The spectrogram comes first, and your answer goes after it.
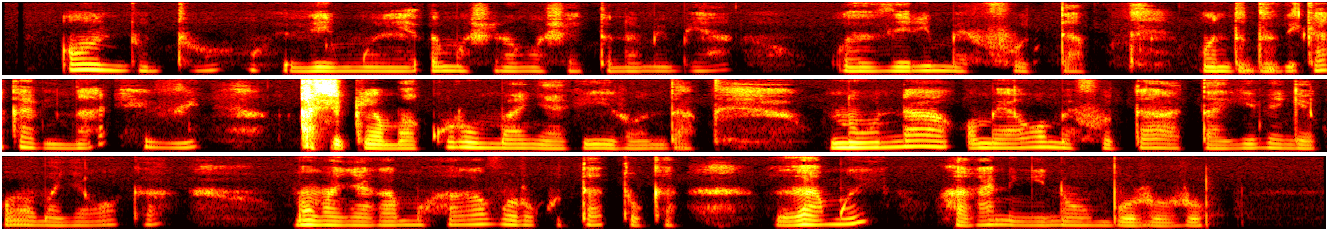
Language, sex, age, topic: Oshiwambo, female, 25-35, agriculture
